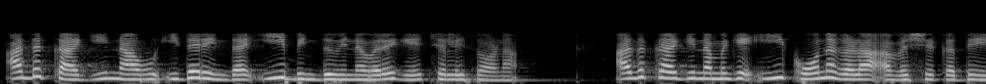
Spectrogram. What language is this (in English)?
Kannada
